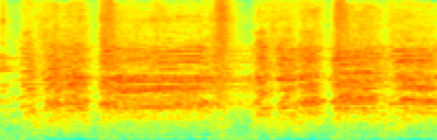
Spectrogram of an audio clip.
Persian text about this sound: اگه بدونید چقدر قشنگ سینه میزنن، چقدر قشنگ جواب میدن.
